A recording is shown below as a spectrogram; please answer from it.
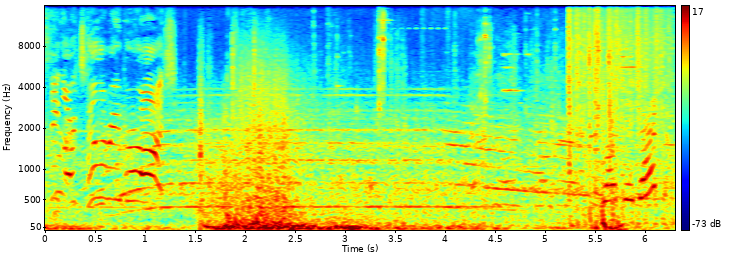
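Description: Artillery barrage explosions in the Delta Force shooter game, heavy low booms rolling together for a couple of seconds amid steady battle noise, with a wailing tonal sound and gunfire-like bursts layered over a continuous game soundtrack.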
